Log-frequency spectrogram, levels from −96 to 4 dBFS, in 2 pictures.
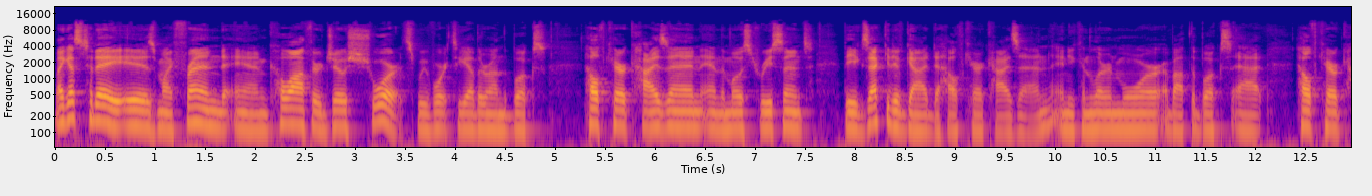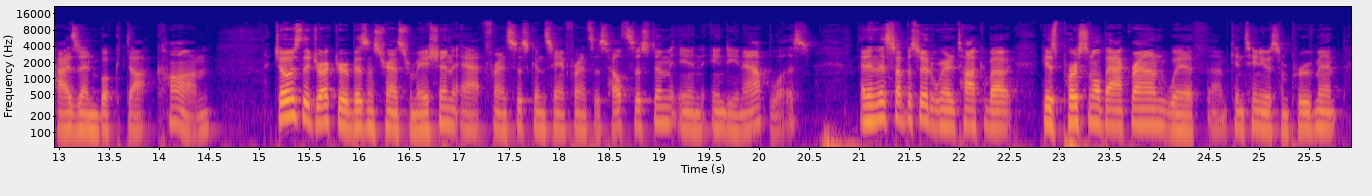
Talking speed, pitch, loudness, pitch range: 160 wpm, 120 Hz, -27 LUFS, 115-130 Hz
